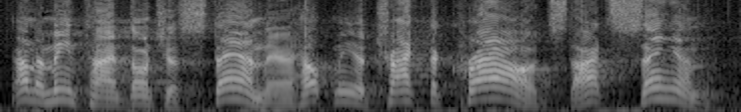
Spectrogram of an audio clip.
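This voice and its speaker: An actor playing a brash, scheming small-time huckster with glib patter in a 1940s radio comedy. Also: male voice, high-pitched, wildly swooping pitch, fairly quick, bright, forceful tone, heavily acted. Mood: brazen persuading. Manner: glib, brazen, hawker-like patter. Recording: vintage radio show recording.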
